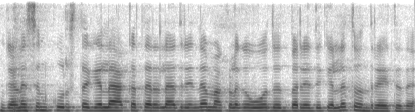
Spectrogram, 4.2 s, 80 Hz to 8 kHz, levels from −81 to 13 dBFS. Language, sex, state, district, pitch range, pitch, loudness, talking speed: Kannada, female, Karnataka, Mysore, 210-220 Hz, 215 Hz, -14 LUFS, 145 wpm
